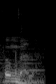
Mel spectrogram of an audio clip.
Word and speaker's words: fummel: I say fummel. Fumbel. Yeah. Fumbel. It's fummel. Fummel. Yeah, so no B. B. Yeah, No B. All right, no, drop the B.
